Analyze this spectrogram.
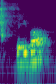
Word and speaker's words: Saba: My family pronounces it Saba, S-A-B-A.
